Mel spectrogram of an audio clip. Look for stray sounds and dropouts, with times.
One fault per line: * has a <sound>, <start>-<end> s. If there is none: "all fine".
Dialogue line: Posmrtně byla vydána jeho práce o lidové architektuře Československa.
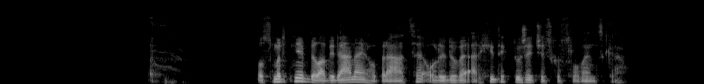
* has a cough, 1.5-2.0 s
